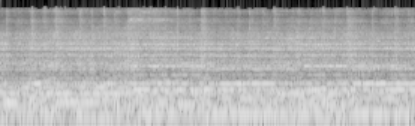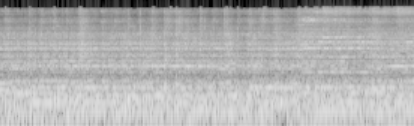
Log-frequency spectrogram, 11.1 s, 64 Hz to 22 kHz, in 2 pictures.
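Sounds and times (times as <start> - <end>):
instrumental music with held chords: 0.0 - 11.0
strong low bass: 0.0 - 11.0.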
